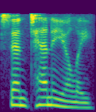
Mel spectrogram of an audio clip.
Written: centennially

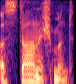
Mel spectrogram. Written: astonishment

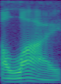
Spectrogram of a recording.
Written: ally

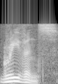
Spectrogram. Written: grievance

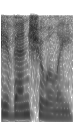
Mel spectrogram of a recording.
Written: eventually

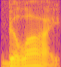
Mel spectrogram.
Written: belie

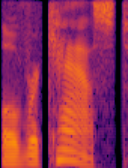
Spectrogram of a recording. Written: overcast

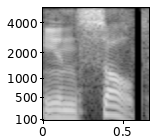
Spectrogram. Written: insult

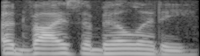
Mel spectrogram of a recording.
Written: advisability

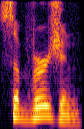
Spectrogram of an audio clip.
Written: subversion

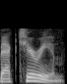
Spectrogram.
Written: bacterium

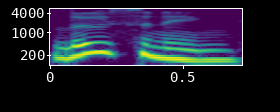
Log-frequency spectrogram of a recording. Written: loosening

